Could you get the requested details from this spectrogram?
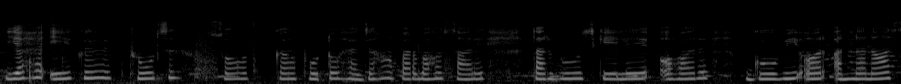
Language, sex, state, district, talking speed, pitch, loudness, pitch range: Hindi, female, Uttar Pradesh, Hamirpur, 120 wpm, 260 Hz, -43 LUFS, 250-275 Hz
